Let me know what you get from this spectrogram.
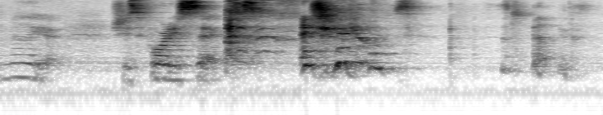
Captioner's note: both laugh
